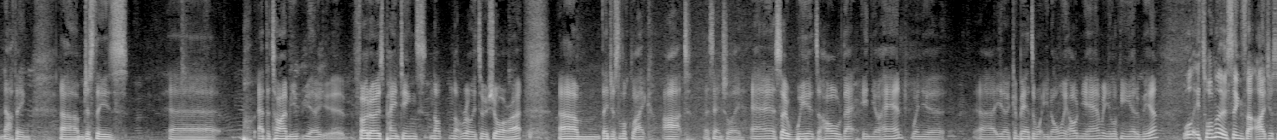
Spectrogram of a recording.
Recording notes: The episode was recorded at Beermash in Sydney Road, Collingwood.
